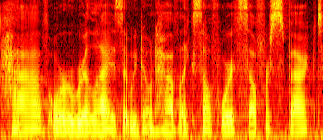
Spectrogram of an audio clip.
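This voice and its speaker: Against noticeable background noise, a woman keeps up a fairly quick pace. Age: 30s. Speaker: podcast host. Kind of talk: casual podcast interview.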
